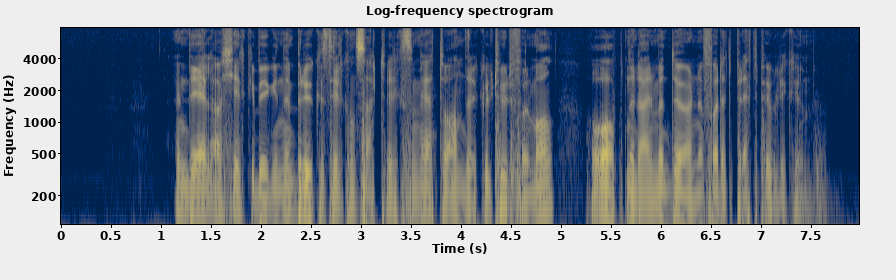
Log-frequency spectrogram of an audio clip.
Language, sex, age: Norwegian, male, 33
